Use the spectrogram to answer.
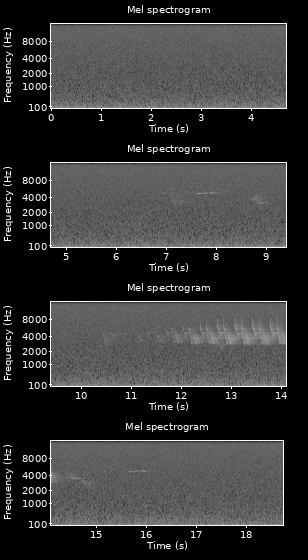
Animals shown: Blue-headed Vireo (Vireo solitarius), Black-throated Green Warbler (Setophaga virens), Ovenbird (Seiurus aurocapilla)

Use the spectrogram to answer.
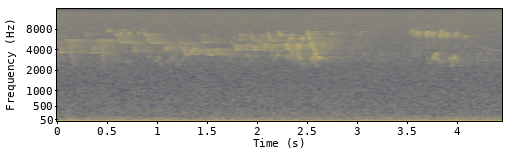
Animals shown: Chestnut-sided Warbler (Setophaga pensylvanica), Black-capped Chickadee (Poecile atricapillus), Red-eyed Vireo (Vireo olivaceus), Indigo Bunting (Passerina cyanea)

